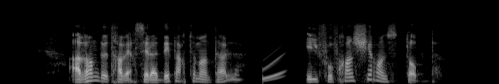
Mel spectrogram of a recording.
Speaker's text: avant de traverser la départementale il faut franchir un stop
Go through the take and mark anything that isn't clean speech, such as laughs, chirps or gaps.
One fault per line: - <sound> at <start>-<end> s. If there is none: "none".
- chirp at 2.6-2.9 s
